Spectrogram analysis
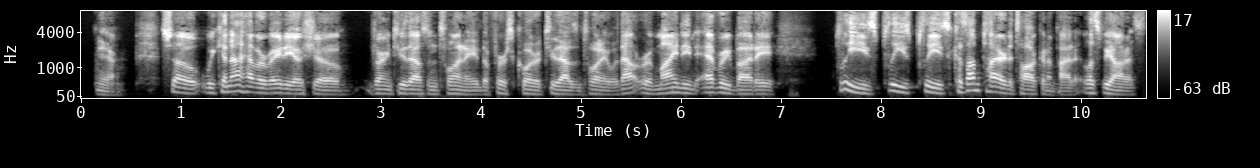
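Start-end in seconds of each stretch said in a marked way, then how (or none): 7.6-8.7 imploring, pleading, begging, repeated over and over. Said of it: "I feel like I'm begging and pleading".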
